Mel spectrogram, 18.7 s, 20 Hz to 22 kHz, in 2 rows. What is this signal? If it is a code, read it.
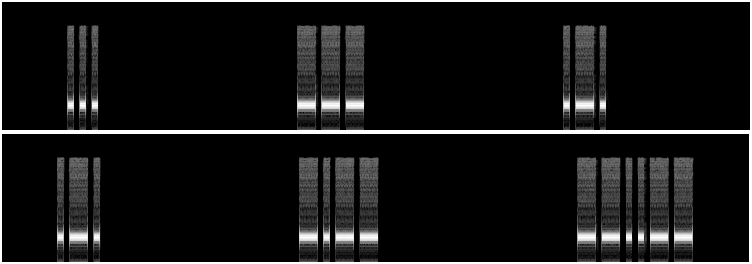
Morse code, heard as a keyed tone, about 16 wpm, spaced as for 3 wpm, 800 Hz. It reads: SORRY,
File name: (spaced) / QSOs Spaced-mp3s / kc7sac @5 sp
